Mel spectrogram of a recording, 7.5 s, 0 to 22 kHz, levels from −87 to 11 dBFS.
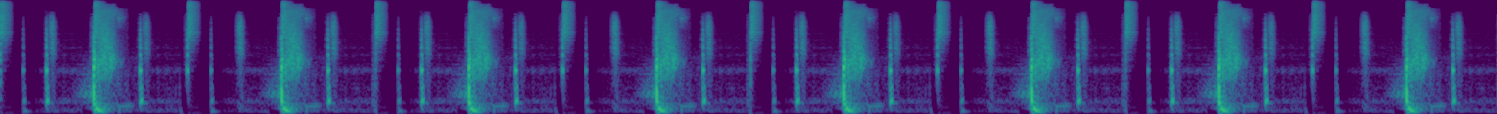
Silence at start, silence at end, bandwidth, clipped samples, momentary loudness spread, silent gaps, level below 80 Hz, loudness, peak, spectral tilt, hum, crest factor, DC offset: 0 s; 0.2 s; over 20 kHz; under 0.1%; 9 LU; none; -66 dBFS; -25 LUFS; 0 dBFS; -2 dB/octave; none; 28 dB; under 0.1%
